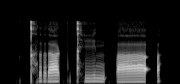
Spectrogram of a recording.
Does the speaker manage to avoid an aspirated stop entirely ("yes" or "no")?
no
